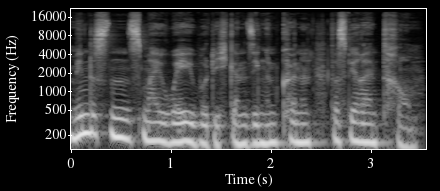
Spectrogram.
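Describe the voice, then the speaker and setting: A curious, impulsive middle-aged woman who presses with question after question, voiced by the narrator herself. Her voice sits low and husky. It reads like an audiobook dialogue. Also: moderate pace, warm tone.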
